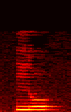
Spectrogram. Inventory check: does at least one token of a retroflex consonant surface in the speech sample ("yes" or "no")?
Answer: no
